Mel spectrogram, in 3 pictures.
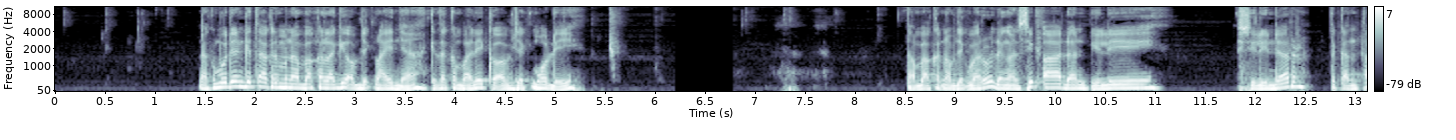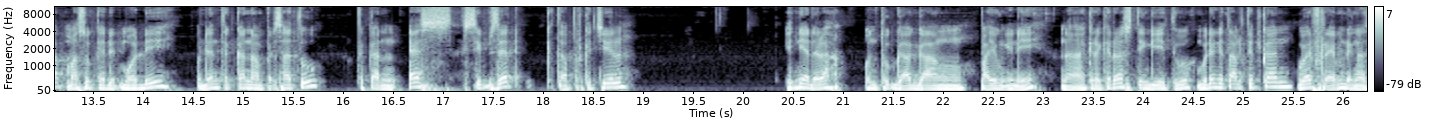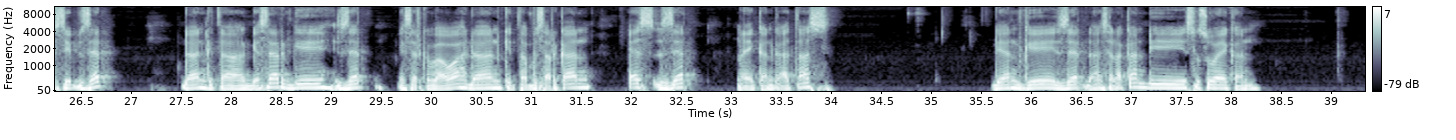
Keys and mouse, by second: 0.0-0.5 middle drag, 5.5 ctrl+Tab, 6.9 middle click, 7.7 click, 7.7 middle click, 8.5 click, 8.5 middle click, 9.5 shift+a, 13.0 Tab, 15.4 KP_1, 16.8 s, 17.5 shift+z, 23.0 click, 26.9 shift+z, 28.6 g, 29.0 z, 31.0 click, 31.9 s, 32.2 z, 34.8 click, 35.8 g, 36.3 z, 37.7 click.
